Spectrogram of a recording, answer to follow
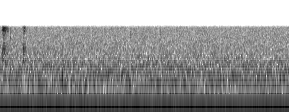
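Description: Steady hiss of the camera's own background noise, with a couple of faint clicks right at the start. No distinct howls stand out from it.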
